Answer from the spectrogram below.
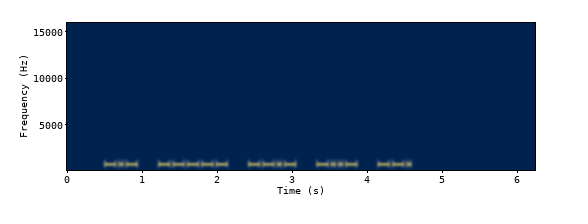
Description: Morse code, heard as a keyed tone, about 25 wpm, spaced as for 18 wpm, 700 Hz. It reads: K0QXG
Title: USA Call Signs - 5 Characters - 2x Character Spacing - 25wpm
